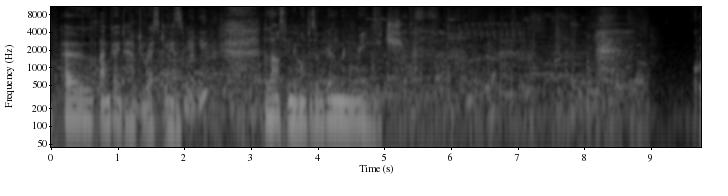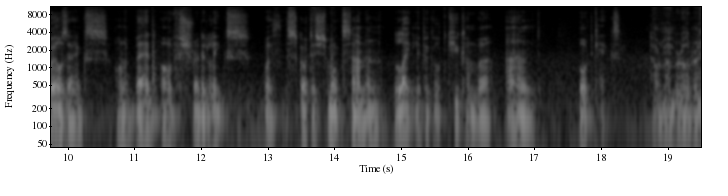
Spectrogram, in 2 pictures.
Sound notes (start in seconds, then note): 5.9 Kate laughs; 8.1 birds chirping; 8.1 upbeat music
